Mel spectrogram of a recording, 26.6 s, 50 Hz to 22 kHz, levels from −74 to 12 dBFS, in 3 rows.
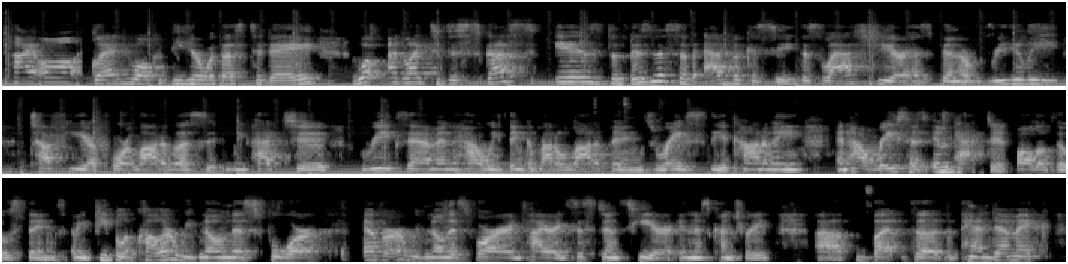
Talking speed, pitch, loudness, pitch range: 190 wpm, 150 Hz, -18 LUFS, 140-170 Hz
